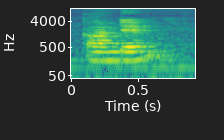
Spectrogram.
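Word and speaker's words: condemn: जो वर्ड रहेगा उसके एंडिंग में एक साथ में MN मिलता है तो आप उसे साइलेंट कर दीजिए। जैसे ऑटम, कॉलम, कॉन्डेम, ये हो गया सॉलम,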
